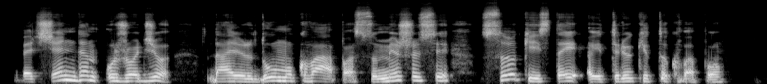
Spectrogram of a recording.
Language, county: Lithuanian, Vilnius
